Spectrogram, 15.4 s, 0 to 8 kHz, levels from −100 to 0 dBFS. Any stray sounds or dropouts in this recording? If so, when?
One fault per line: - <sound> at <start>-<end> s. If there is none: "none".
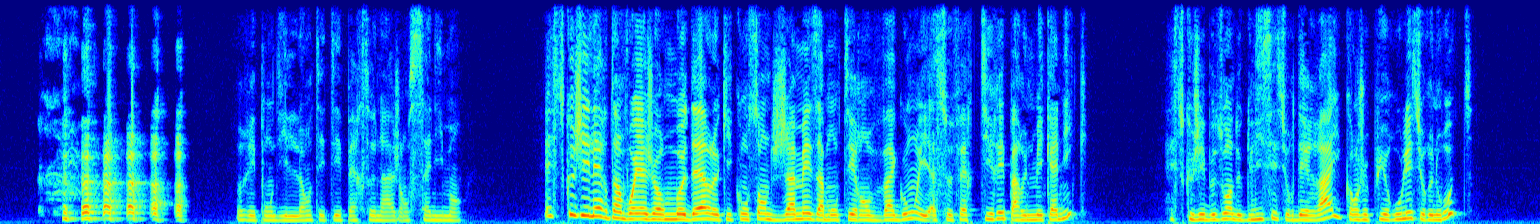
- laugh at 0.4-1.9 s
